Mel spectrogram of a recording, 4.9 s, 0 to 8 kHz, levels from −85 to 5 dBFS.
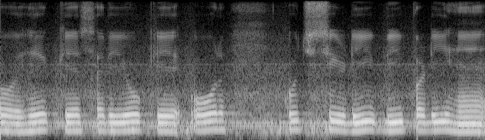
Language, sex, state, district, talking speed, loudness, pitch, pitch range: Hindi, male, Uttar Pradesh, Shamli, 125 wpm, -13 LUFS, 130 Hz, 130-140 Hz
